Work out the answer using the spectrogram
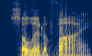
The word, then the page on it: solidify: American English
